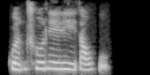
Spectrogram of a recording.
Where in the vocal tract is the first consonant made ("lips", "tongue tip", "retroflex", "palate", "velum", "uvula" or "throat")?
velum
